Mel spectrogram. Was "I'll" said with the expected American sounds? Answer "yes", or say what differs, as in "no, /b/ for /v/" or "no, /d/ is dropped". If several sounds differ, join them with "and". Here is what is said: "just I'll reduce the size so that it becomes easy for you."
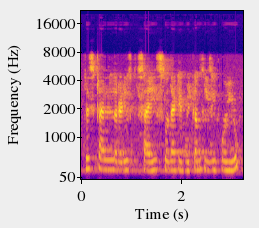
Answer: no, /n/ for /l/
